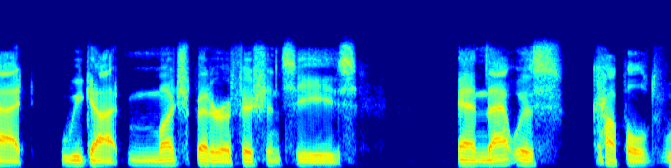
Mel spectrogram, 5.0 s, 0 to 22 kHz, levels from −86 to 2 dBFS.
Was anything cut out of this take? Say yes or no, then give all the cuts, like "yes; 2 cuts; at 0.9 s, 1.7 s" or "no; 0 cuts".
no; 0 cuts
